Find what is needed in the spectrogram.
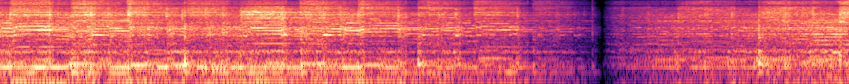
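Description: Heavy metal band playing live, with electric guitars and drums. The music fades out about four seconds in and fades back in just after.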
